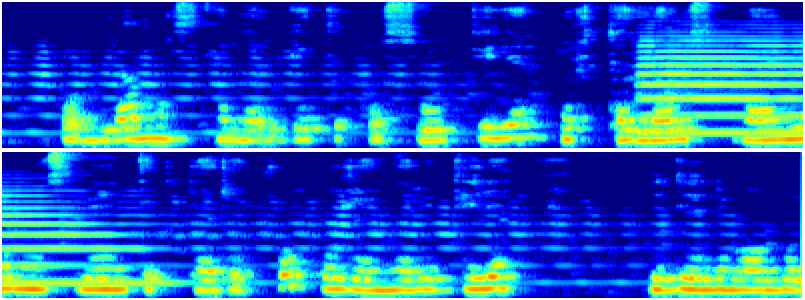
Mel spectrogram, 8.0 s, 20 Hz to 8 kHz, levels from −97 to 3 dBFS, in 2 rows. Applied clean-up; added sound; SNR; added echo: classical method log-MMSE.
